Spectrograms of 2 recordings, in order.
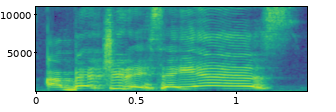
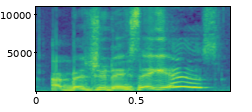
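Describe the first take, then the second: First: "I bet you they say yes" sung out much higher; high, playful. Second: Said in the usual way. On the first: Shown as a demonstration. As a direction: tease it up high.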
